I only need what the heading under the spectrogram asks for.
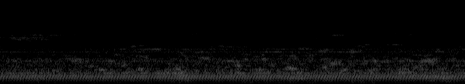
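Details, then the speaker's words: WEN 2000W inverter generator after draining old gas and cleaning the carburetor, eco mode, heat gun load about 1400 watts near 118 volts (700 watts gives 119 volts, 60 Hz): steady even hum, constant pitch, no surging; running normally. "Under full load, that's good. Under 700 watts on low, 119 volts, that's real good."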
